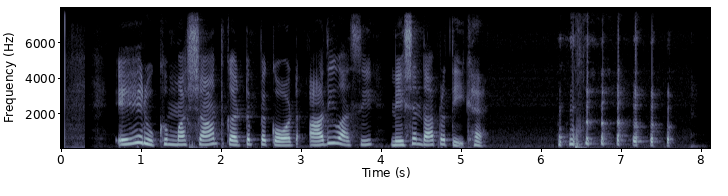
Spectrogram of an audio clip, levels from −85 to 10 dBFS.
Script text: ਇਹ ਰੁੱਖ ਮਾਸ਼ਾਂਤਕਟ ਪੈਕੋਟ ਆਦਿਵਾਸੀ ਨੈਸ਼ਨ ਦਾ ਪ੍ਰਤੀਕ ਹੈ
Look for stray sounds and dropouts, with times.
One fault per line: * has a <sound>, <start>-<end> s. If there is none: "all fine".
* has a laugh, 6.2-7.8 s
